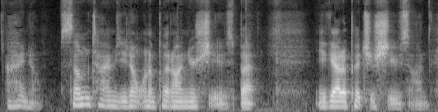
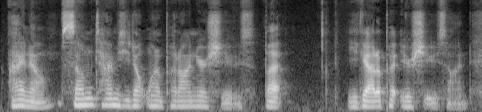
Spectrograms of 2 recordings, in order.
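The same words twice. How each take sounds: First: Softer, low, steady, a bit quick; calm parent reply. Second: Calm parent reply. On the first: Parent modeling a calm answer to the tantrum, softly. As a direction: answer calmly without rising. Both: Shown as a demonstration. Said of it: "if you will stay calm".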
